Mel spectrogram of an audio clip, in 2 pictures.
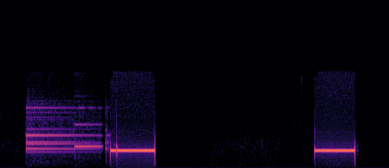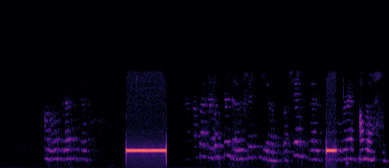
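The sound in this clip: Telephone line tones sound while a call is being transferred: three long, steady beeps evenly spaced several seconds apart, with stretches of people talking on the line between and after them.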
